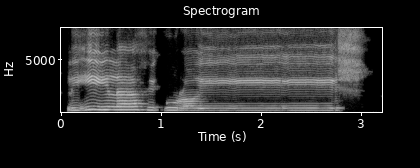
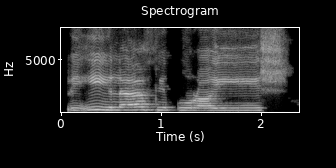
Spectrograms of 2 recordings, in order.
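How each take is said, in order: First: The long vowel is stretched out for long. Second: The long vowel is held only briefly. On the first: "Kalau misalnya yang pertama kita sudah membacanya enam harokat" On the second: "kalau yang pertama kita baca cuman satu ayunan atau dua harokat"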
